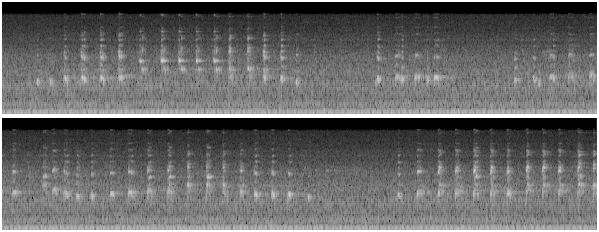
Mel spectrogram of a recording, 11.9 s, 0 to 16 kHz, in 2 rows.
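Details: On 18 April 2016 at the Decorah North nest, the female bald eagle, disturbed, gives long runs of quick, high twittering clucks broken by short gaps, against a steady low electrical-like hum.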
